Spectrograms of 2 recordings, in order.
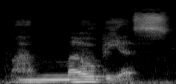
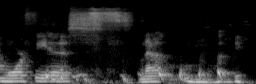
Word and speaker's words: Mobius: no yes you are mobius without an r guys let's make sure we say it right moving forward mobius so not more so not not morpheus and so mobius is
